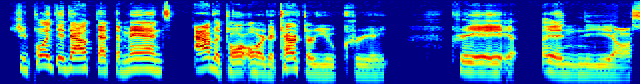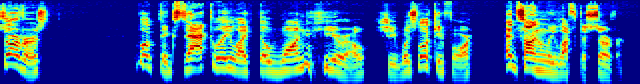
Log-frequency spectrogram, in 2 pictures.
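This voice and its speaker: Slow, halting storyteller, very dry sound. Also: medium pitch, lively intonation, dry recording. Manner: halting, corrects own wording mid-sentence. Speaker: host, storyteller. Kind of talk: creepypasta storytelling narration.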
